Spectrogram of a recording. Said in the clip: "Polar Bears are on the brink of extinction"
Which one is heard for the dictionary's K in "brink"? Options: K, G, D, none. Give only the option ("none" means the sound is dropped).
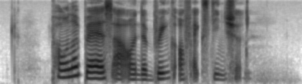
K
